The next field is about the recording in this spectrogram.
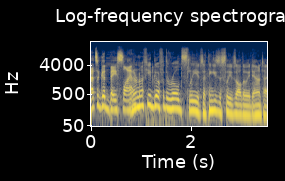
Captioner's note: pat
